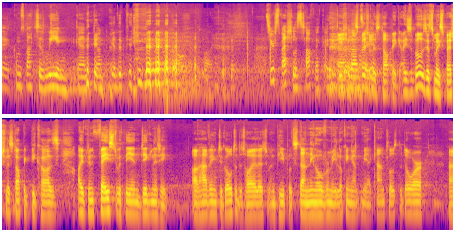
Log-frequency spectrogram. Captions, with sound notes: - Comes back to weeing again, John (panellists chuckle) It's your specialist topic. I think. - It's a specialist topic. I suppose it's my specialist topic because I've been faced with the indignity of having to go to the toilet when people standing over me looking at me, I can't close the door.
